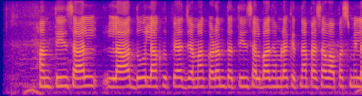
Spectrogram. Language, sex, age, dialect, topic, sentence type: Magahi, male, 18-24, Western, banking, question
